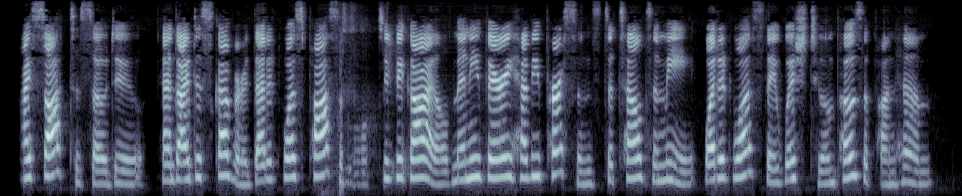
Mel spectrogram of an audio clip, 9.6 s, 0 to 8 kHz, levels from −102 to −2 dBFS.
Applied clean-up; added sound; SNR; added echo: neural mask model DeepFilterNet 3.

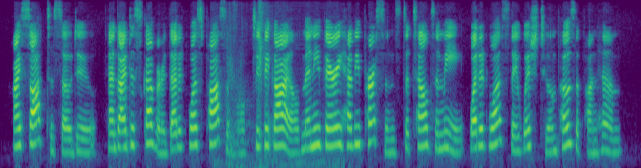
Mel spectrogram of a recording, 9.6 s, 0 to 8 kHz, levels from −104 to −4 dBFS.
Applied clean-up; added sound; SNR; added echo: neural separator model SepFormer DNS4.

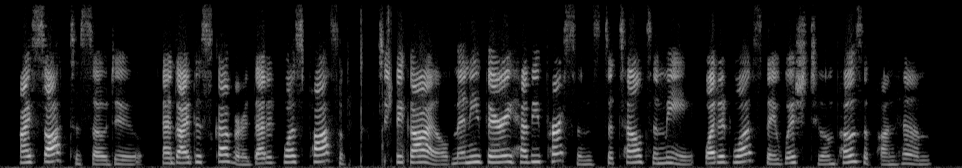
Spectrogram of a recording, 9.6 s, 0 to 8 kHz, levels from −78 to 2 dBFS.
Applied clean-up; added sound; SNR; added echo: neural diffusion model UNIVERSE++.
